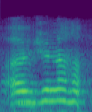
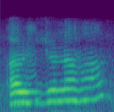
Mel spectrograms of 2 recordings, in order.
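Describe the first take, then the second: No difference in how they are said.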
